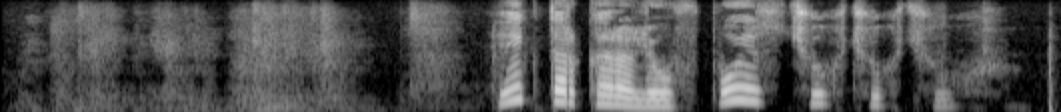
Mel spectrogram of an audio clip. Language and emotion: Russian, neutral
